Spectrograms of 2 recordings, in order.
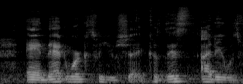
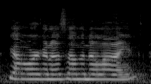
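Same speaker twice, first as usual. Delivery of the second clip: suspicious quote; 11 semitones higher than usual. Retold or imitated. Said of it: "Jinx suspicious".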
